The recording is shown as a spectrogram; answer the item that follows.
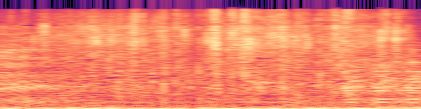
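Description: Disposable plastic gloves crinkling and rustling as hands grab and lift a large braised pork bone, with a dense run of small crackles and clicks.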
